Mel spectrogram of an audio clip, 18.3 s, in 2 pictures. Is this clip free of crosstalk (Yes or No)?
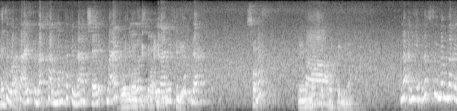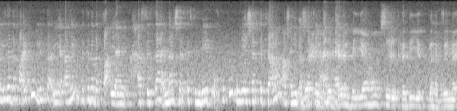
No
